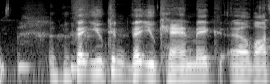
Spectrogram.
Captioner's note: Cornette laughs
